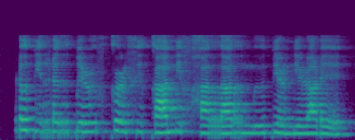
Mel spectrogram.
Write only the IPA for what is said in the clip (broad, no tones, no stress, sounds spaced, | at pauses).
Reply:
ɽ ə pʲ e r ɽ ɛ r ɓ e ɭ ʉ f k ə˞ ɭ fʲ o k a mʲ ɛ f h a r a r m ʉ pʲ a ɭ mʲ e ɭ a ɽ e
